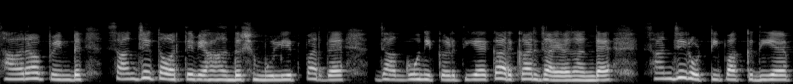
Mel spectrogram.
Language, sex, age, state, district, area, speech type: Punjabi, female, 18-30, Punjab, Fatehgarh Sahib, urban, spontaneous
